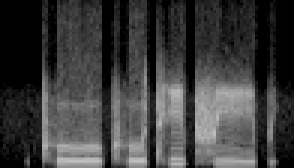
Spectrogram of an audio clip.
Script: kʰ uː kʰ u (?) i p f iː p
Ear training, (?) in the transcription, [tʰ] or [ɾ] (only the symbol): tʰ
